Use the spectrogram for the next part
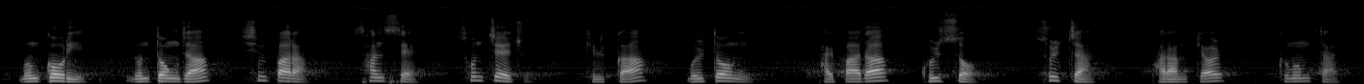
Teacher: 된 소리를 내서 사이소리 현상으로 발음해야 돼.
